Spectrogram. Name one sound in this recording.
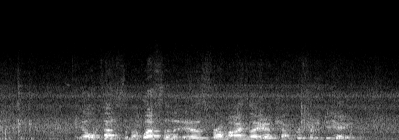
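An elderly woman reads aloud calmly.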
